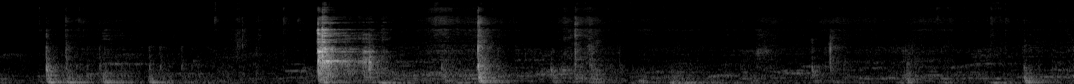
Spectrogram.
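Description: Cooked chicken tipped into ghee roast masala in a pan and stirred, with a sharp metallic clank followed by scattered scraping and clinking of a spoon against the pan, close but fairly quiet, no talking.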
